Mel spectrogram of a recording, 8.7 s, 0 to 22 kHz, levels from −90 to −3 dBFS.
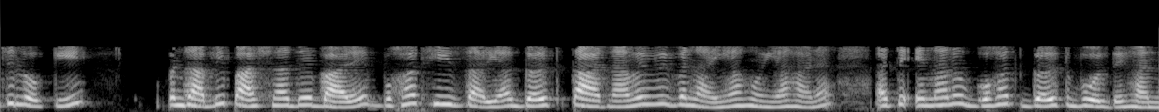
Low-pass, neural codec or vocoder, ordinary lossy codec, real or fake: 7.2 kHz; none; AAC, 16 kbps; real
